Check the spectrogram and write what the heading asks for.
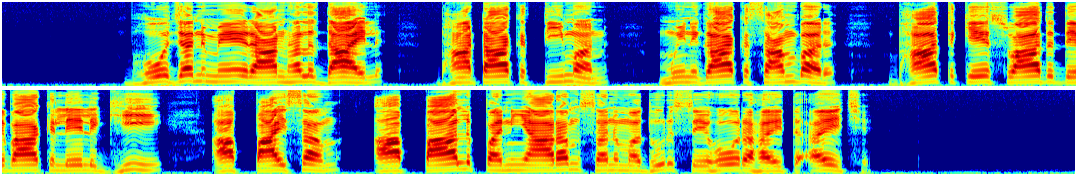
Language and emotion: Maithili, neutral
